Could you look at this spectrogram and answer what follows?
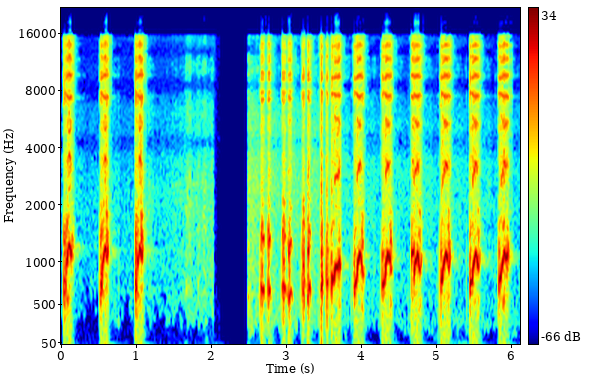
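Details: Hunting-lure recording of a white-breasted waterhen: three rough rising croaks, a short pause, a quick stuttering burst of clipped notes, then a steady run of about eight harsh repeated calls.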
